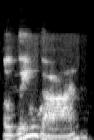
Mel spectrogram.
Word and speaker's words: Alingon: Please welcome Alingon, everybody. Alingon. Thank you guys. Oh, thank you guys so much. My name is Alingon.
